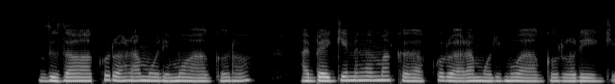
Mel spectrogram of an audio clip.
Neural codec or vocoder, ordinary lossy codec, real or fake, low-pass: codec, 24 kHz, 0.9 kbps, WavTokenizer, medium speech release version 1; MP3, 96 kbps; fake; 10.8 kHz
